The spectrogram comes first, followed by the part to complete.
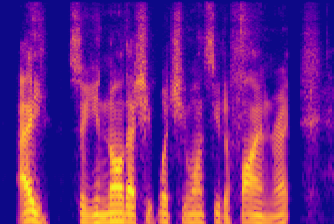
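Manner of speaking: easy, relaxed put-on Scottish accent. Voicing a character who speaks as a garage door opens: Scottish accent. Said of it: "you hear in the Scottish accent".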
